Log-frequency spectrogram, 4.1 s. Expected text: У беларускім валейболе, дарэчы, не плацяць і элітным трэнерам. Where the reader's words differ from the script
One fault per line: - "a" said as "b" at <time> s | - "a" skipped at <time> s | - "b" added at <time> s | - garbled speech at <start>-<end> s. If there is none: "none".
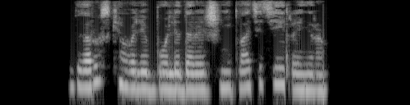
- "элітным" skipped at 2.8 s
